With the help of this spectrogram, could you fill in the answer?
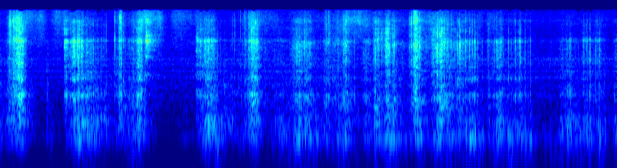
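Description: Fingers or nails scratch across a wooden table surface near the end of a relaxing tapping-and-scratching session. Repeated dry, raspy rubbing strokes swell and fade, with a broad scratchy texture centered in the mids and little deep low end. The scratching sounds steady and ordinary, with no ringing after each stroke.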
